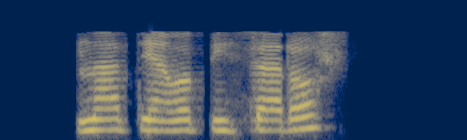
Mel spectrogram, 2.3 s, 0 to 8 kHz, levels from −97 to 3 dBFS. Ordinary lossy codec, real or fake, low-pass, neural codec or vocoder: AAC, 16 kbps; fake; 7.2 kHz; codec, 24 kHz, 6 kbps, HILCodec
